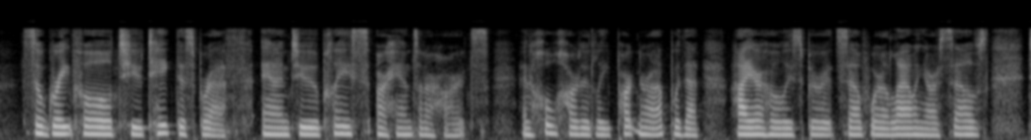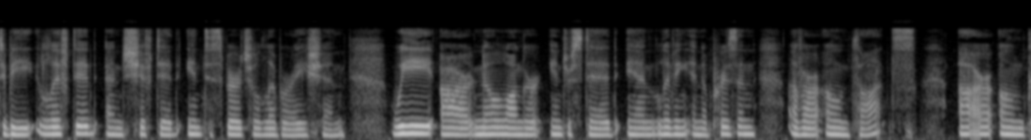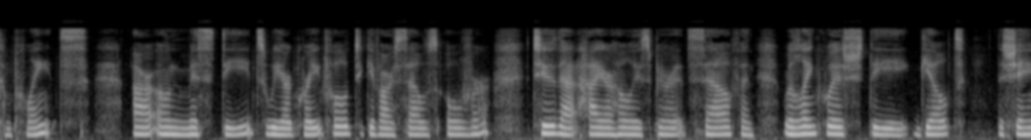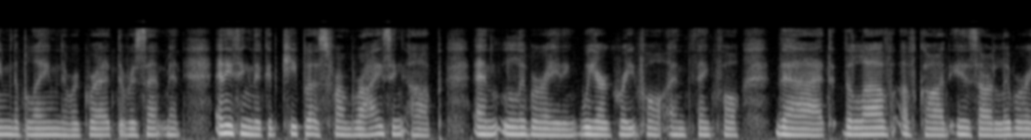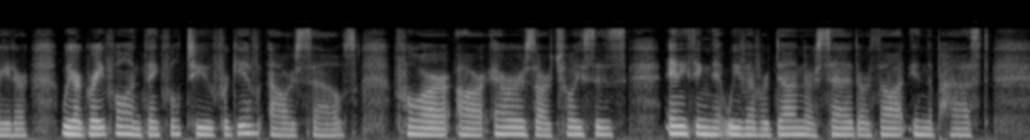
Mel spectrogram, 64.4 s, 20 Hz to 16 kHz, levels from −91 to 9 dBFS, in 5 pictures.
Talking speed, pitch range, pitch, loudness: 120 wpm, 165-185 Hz, 175 Hz, -26 LUFS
